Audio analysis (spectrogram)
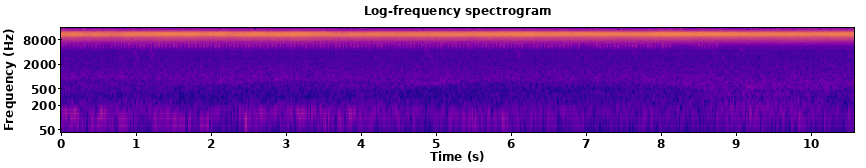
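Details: Cicadas in summer fill the air with one steady, piercing high buzz, an unbroken sheet of sound with no pauses or changes in pitch throughout.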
